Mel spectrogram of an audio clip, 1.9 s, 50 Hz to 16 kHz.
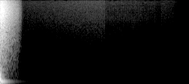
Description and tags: various hits 1 115
Snares from a Jomox Xbase09 recorded with a Millenia STT1
snare, 909, drum, jomox, xbase09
